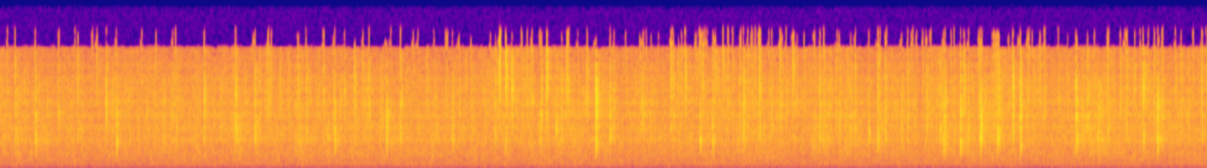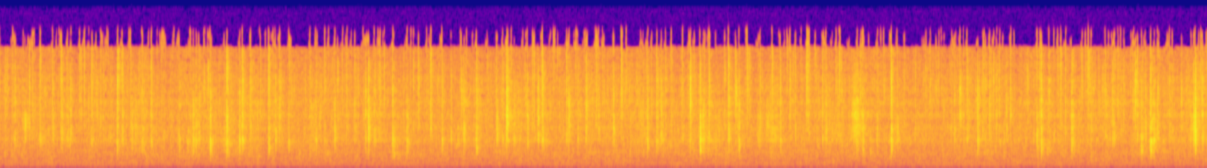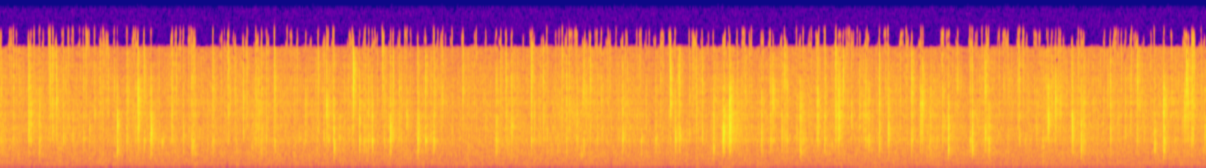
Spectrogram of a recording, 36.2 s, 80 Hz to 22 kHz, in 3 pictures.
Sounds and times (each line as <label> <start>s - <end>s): rain falling 0.0s - 36.2s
